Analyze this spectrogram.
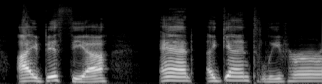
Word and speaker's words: Ibiza: I repeated again, telling her that it should be Ibiza, a different word, but you get it, and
